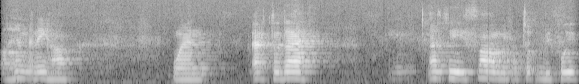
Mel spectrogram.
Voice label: Conversation with 15 year old male New York New York; american english dialect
